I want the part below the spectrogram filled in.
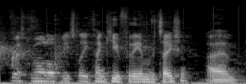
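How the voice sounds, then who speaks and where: A man's voice: mid-range voice, fast, over a noisy crowd, very noisy. A man from Liverpool with a Liverpool accent, speaking as a panelist at a conference in a direct, matter-of-fact way. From Liverpool, England. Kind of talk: conference talk.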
